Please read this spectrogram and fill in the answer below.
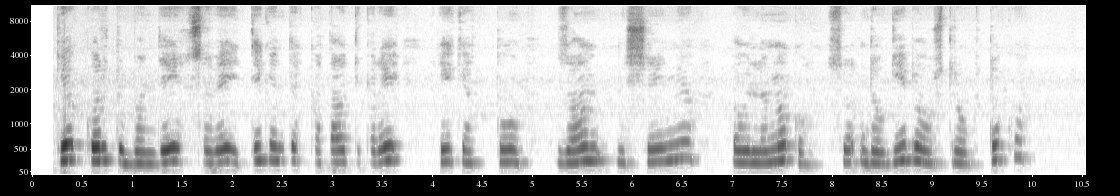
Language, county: Lithuanian, Vilnius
